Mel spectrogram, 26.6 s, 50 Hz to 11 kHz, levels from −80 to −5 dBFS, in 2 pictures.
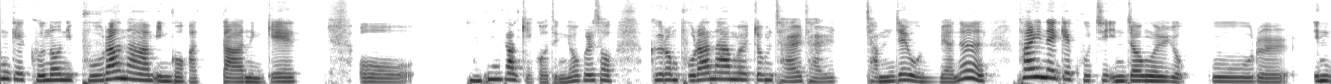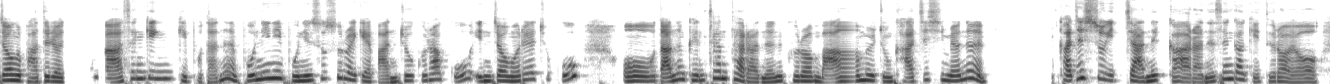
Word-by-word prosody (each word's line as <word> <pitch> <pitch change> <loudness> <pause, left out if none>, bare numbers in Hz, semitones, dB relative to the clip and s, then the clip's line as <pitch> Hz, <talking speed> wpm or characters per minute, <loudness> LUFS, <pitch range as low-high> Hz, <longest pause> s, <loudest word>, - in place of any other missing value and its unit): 그런 270 0 +2
게 240 -2 -1
근원이 220 +1 +2
불안함인 220 -3 +4
것 170 -2 -1
같다는 150 0 -1
게 160 +1 0 0.6
어 145 -2 -5 0.6
제 - - -1
생각이거든요. 180 - -1
그래서 210 -1 -1 0.3
그런 220 0 0
불안함을 240 +3 +3
좀 220 -1 -2
잘 170 -1 -2
잘 155 -2 -7 0.3
잠재우면은 175 - 0 0.3
타인에게 320 -6 +6
굳이 195 -2 -6
인정을 185 -1 +3
욕구를 160 +3 -3 0.2
인정을 200 +2 +4
받으려든가 160 - -2
생기기보다는 270 - -3
본인이 275 +8 +2
본인 185 +1 +3
스스로에게 260 - -3
만족을 195 - -3
하고 240 0 -4
인정을 185 +1 +1
해 245 +1 -4
주고 385 +9 -4 0.4
어 180 0 +2
'나는 195 +10 +3
괜찮다.'라는 200 - -1
그런 180 -2 0
마음을 195 +6 +1
좀 165 -5 -2
가지시면은 210 - -1 0.7
가질 225 +9 +3
수 285 -3 0
있지 200 -1 -3
않을까라는 170 -4 0
생각이 245 - -3
들어요. 145 -4 -3
195 Hz, 275 characters per minute, -28 LUFS, 160-235 Hz, 0.7 s, 타인에게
